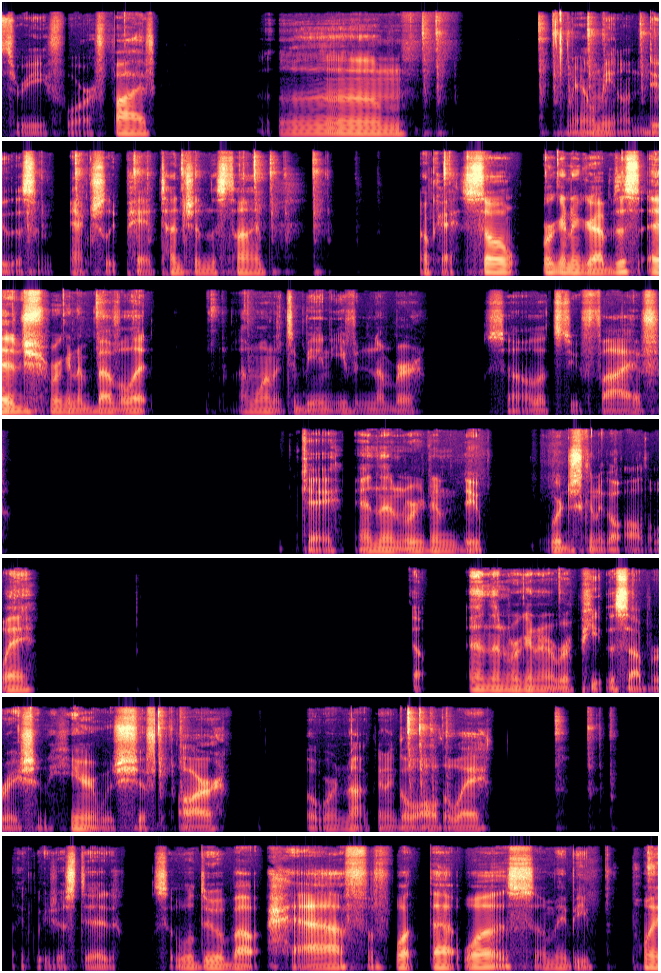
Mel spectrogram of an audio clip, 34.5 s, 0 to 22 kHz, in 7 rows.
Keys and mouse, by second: 3.2 ctrl+z, 4.1 ctrl+z, 4.4 ctrl+z, 4.8 ctrl+z, 5.1 ctrl+z, 5.5 ctrl+z, 5.9 ctrl+z, 6.3 ctrl+z, 6.9 ctrl+z, 7.3 ctrl+z, 8.4 ctrl+Tab, 9.4-10.8 drag, 11.4 ctrl+b, 22.7 click, 23.3 middle click, 24.7-25.8 drag, 25.8 shift+r, 27.8 ctrl+z, 29.1 ctrl+b.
